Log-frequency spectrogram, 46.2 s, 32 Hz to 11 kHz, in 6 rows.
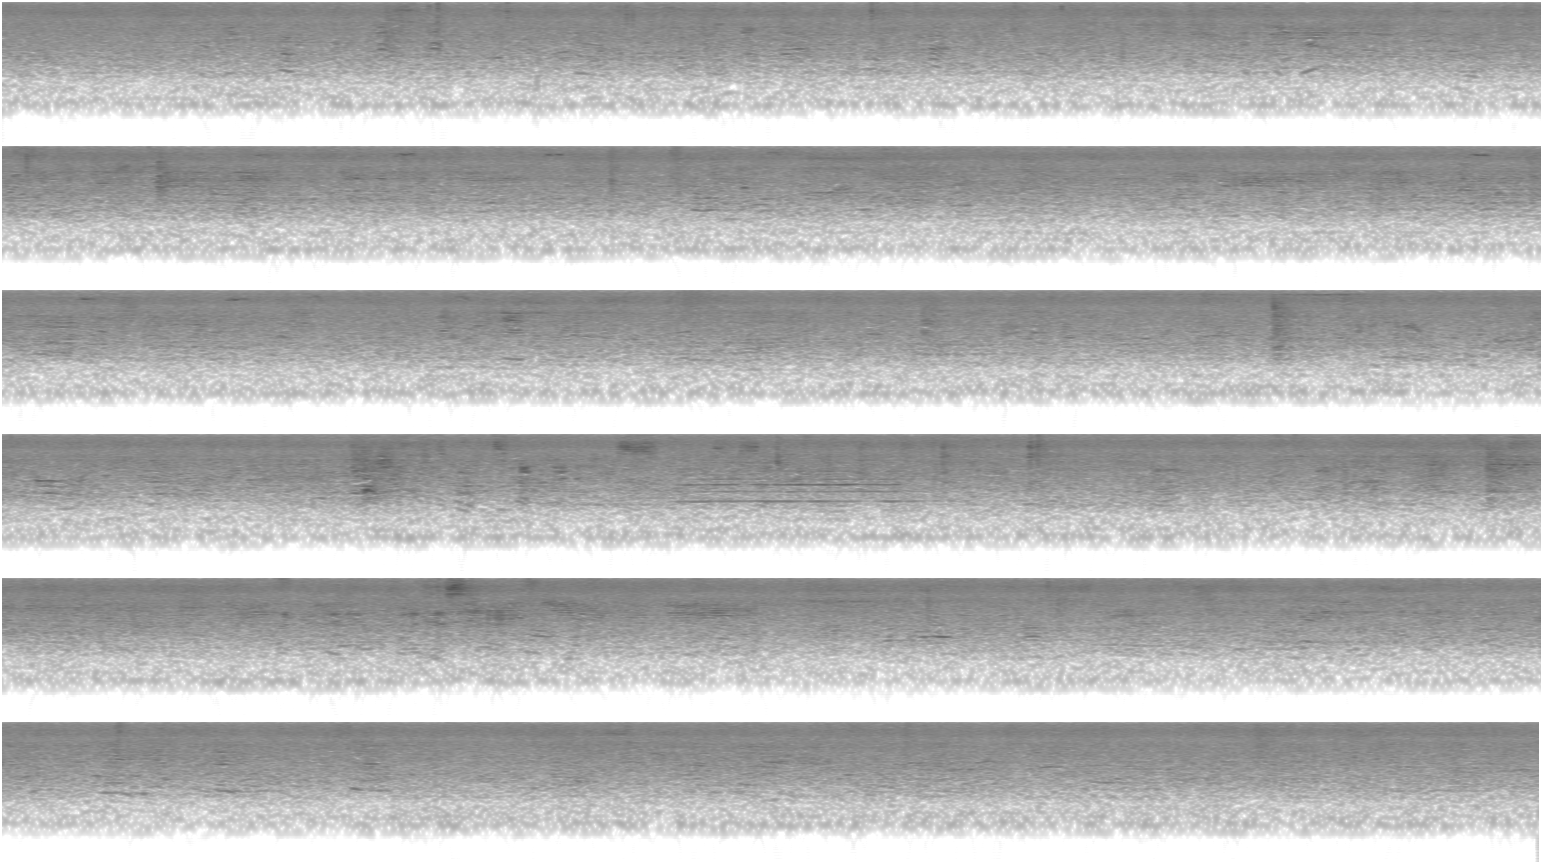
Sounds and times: river 0.0 - 46.1

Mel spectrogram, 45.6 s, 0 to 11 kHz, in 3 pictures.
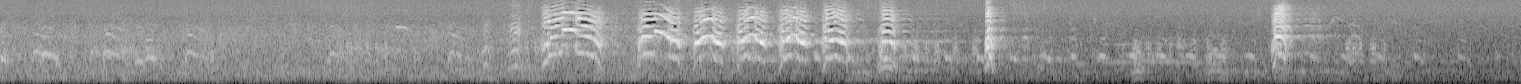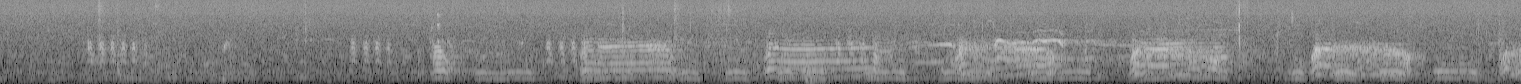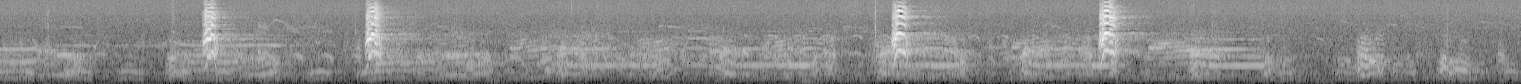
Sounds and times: high-pitched, piercing calls from seagulls 4.5 - 13.7
high-pitched, piercing calls from seagulls 22.9 - 27.6
high-pitched, piercing calls from seagulls 32.1 - 43.3

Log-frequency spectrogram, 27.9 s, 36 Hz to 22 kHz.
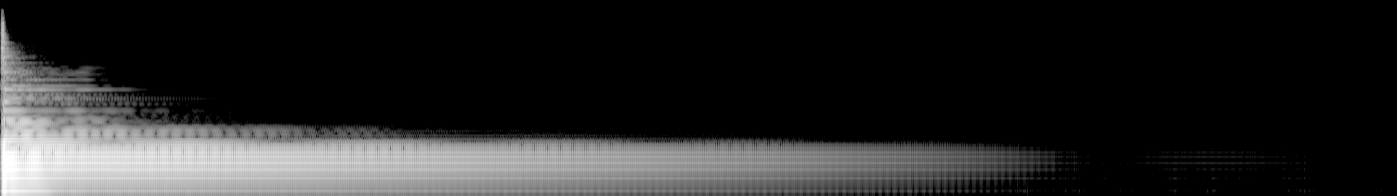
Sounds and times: nylon guitar 0.0 - 8.8

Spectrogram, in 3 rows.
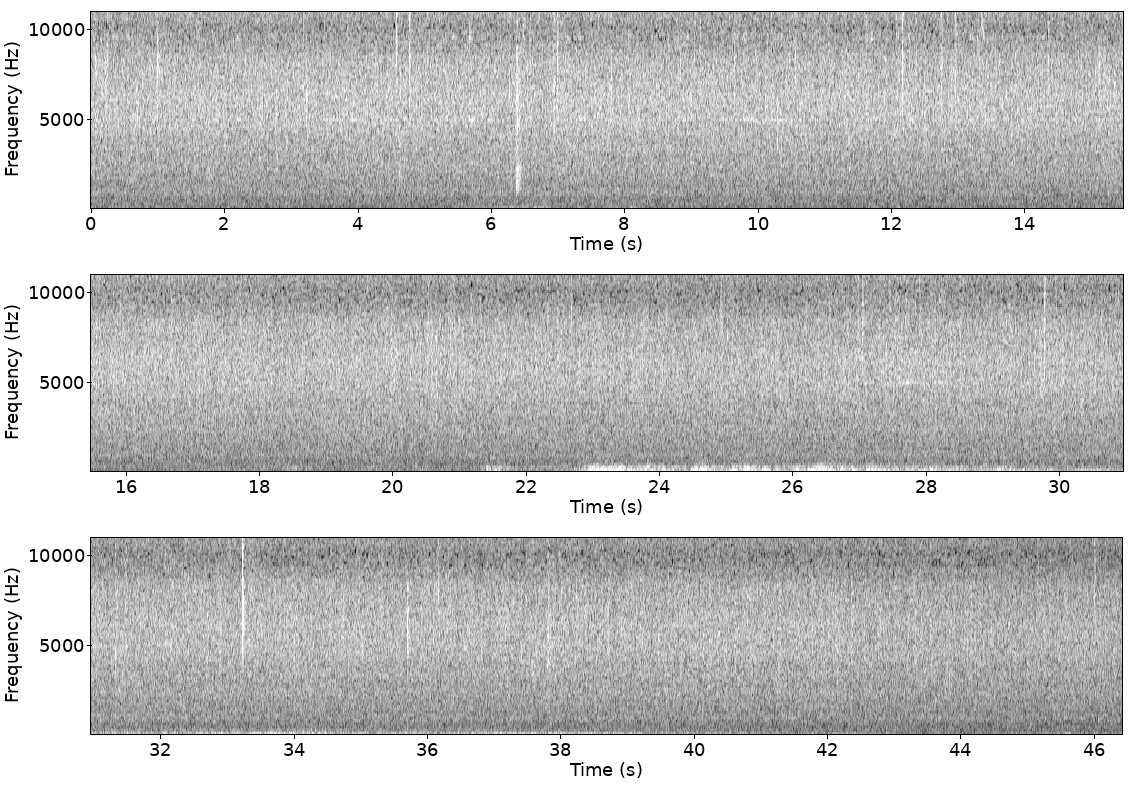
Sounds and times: Heavy Rain Storm 0.0 - 46.4

